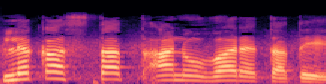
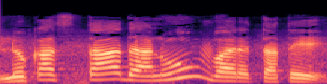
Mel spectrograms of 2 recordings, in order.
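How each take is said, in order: First: The word ends in a clipped 't' sound. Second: The word ends in a full 'd' sound. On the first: "দটা কিন্তু হসন্ত দিয়ে উচ্চারণ করলে তৎ উচ্চারণ হয়" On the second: "দটাকে পূর্ণ উচ্চারণ করলে অ আসে"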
